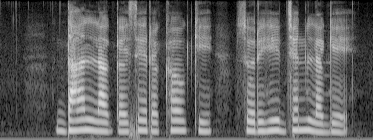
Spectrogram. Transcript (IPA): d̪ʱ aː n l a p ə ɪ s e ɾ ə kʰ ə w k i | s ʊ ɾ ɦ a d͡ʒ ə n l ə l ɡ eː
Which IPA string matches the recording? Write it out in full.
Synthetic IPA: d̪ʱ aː n l a k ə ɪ s e ɾ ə kʰ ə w k i | s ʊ ɾ ɦ i d͡ʒ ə n l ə ɡ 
